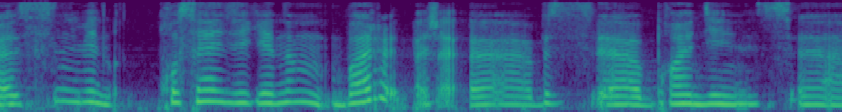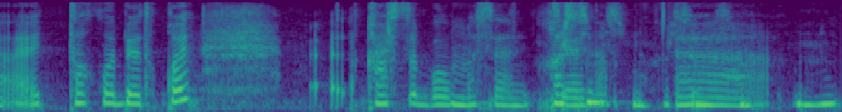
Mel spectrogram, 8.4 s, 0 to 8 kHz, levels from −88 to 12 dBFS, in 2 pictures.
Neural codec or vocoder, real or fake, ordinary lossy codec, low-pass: vocoder, 22.05 kHz, 80 mel bands, WaveNeXt; fake; none; 7.2 kHz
